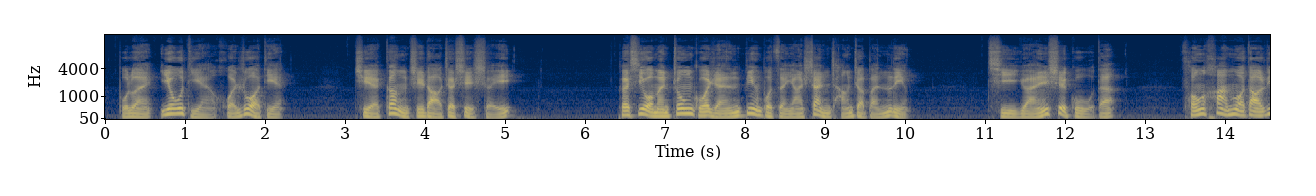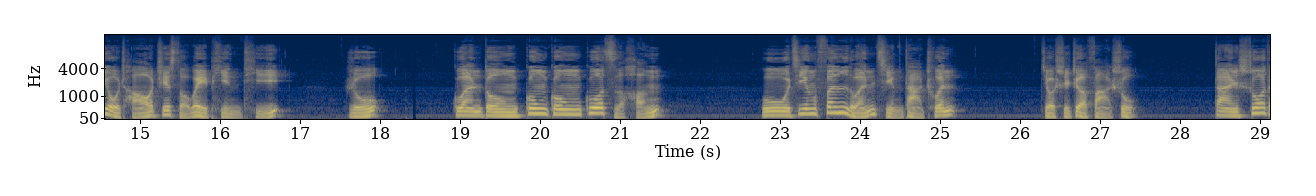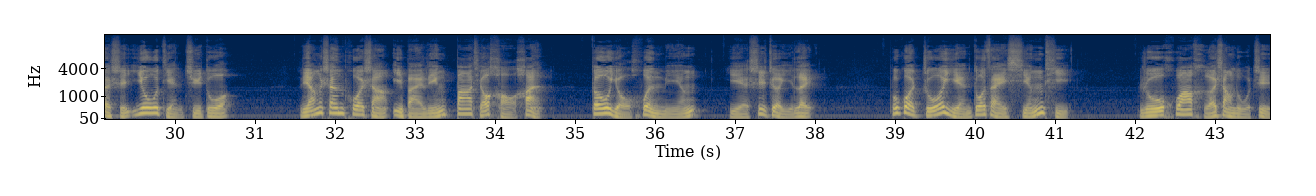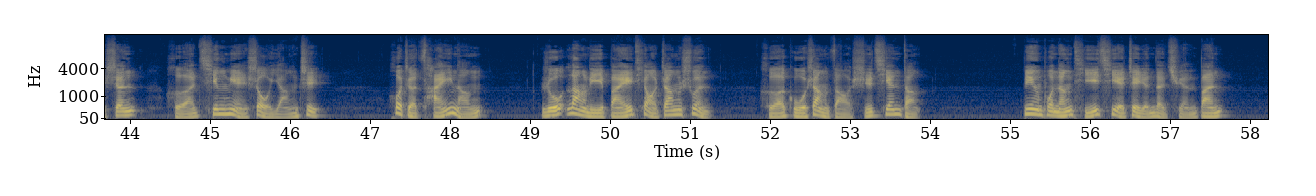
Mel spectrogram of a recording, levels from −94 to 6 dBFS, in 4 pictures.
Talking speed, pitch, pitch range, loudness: 145 characters per minute, 115 Hz, 100-130 Hz, -20 LUFS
